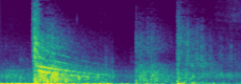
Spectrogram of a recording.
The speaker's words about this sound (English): I can still hear bullets firing.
